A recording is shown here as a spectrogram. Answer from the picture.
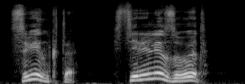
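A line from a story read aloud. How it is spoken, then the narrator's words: Dry objection. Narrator (Russian): сухо возразил Глен Бейтман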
